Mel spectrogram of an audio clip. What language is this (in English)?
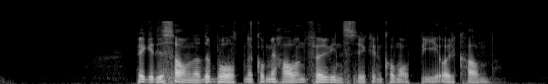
Norwegian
